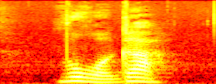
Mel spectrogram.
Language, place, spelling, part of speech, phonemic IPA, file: Swedish, Gotland, våga, verb, /²voːɡa/, Sv-våga.ogg
- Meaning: 1. to dare, to have enough courage (to do something) 2. to wave, to shape (hair) like a wave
